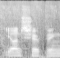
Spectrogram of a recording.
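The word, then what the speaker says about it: Göteborg: but you know whatever still weird how it's pronounced like y shiing despite the fact that it's SP with a K and you would assume it to be without yering but oh well Swedish is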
